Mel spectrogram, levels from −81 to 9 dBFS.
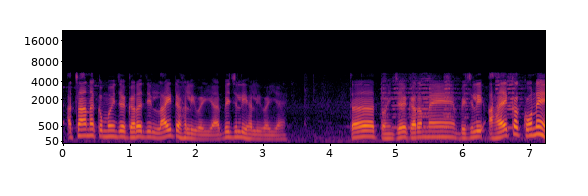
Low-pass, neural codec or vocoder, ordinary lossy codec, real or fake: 5.4 kHz; none; Opus, 64 kbps; real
